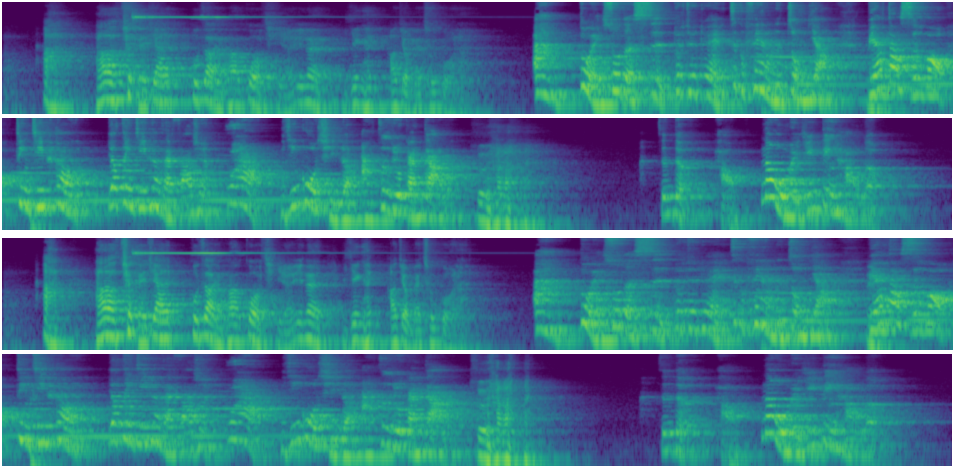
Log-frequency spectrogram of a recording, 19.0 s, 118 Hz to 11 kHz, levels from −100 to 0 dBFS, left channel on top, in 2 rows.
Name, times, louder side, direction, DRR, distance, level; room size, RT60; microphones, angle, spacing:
voice 1, 0.9-4.7 8.6-8.8 14.3-14.8 16.8-16.9, right 3 dB, 40° right, 6 dB, 0.4 m, -29 dB
sound 1, 1.3-2.8, right 6 dB, 5° left, 0.8 m, -32 dB
voice 2, 5.3-14.1 16.1-18.3, left 3 dB, 80° left, 4 dB, 0.8 m, -26 dB
Wind instrument woodwind instrument, 7.4-13.1, equal, 40° left, 1.0 m, -40 dB
9.0 x 4.3 x 3.7 m, 1.2 s
head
